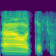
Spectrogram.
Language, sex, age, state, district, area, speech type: Malayalam, male, 30-45, Kerala, Palakkad, urban, conversation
